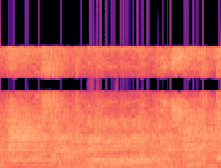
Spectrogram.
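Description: A live worship band playing, with a group of singers singing together into microphones over amplified band accompaniment, in held notes.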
